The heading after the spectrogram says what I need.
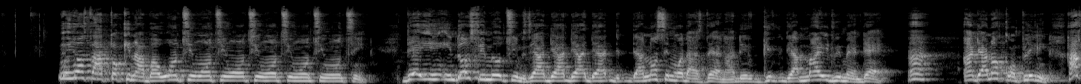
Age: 30-49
